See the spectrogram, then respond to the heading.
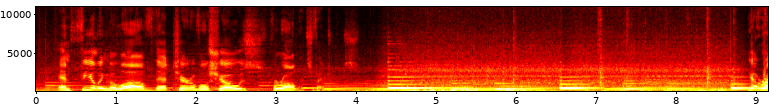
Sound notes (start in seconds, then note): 4.1 wind blowing; 5.9 calm piano music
